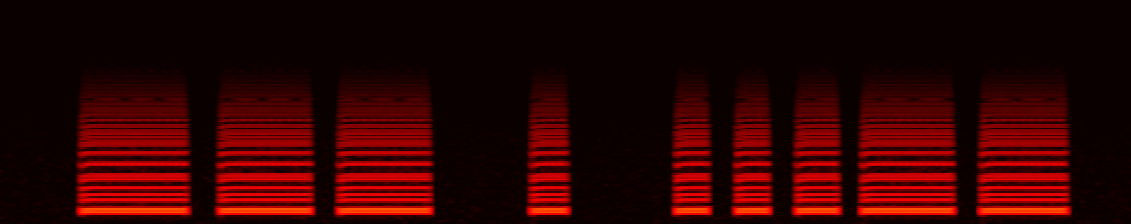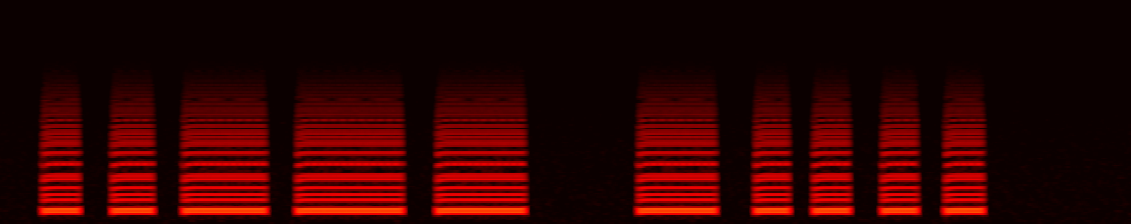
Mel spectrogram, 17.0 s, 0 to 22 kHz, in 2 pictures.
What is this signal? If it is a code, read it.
Morse code, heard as a horn, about 5 wpm. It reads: OE326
